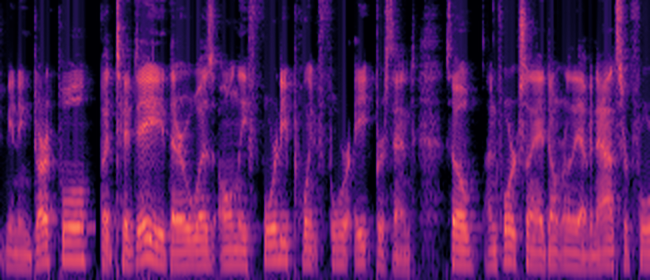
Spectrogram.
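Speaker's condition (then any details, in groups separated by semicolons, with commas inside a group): No condition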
